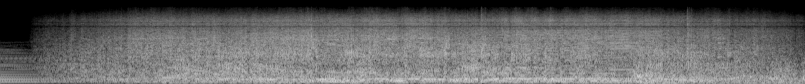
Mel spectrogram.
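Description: Several motorcycle engines revving together, loud and continuous. The sound starts suddenly just after the start and cuts off at the end.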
